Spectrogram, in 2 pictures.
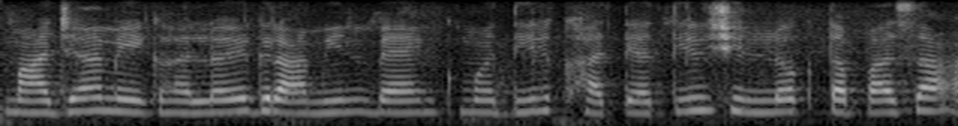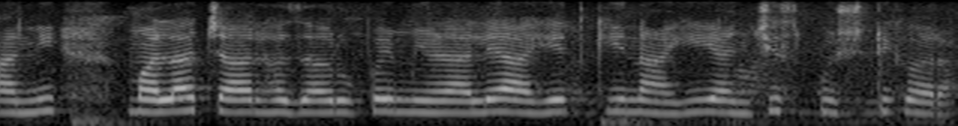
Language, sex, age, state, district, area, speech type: Marathi, female, 18-30, Maharashtra, Amravati, rural, read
